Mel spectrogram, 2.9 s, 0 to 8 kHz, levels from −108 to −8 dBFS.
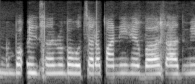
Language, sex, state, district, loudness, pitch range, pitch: Hindi, female, Bihar, Jamui, -17 LUFS, 260-275 Hz, 270 Hz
